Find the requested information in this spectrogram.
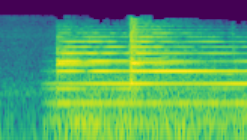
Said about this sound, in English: As the church bells tolled in Uvalde, President Biden marked the day, calling on Congress to pass stricter gun laws.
